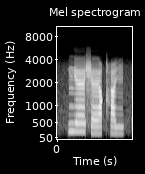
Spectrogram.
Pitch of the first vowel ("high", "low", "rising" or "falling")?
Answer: high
